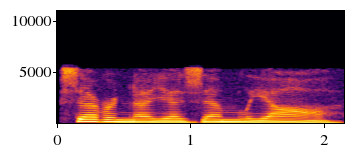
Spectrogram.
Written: Severnaya Zemlya

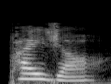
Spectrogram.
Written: pijaw

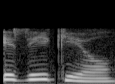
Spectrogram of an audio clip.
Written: Ezechiel

